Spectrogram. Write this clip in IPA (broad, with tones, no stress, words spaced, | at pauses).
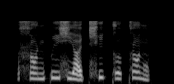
xɑ˧˥ŋpi˥ɕjä̰˨˩ t͡ɕʰi˥˩kɤ˧˥kɑ˥˩ŋ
